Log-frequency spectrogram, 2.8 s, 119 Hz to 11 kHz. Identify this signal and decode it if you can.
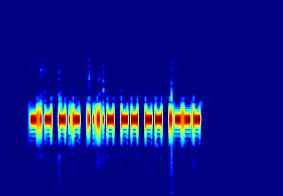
Morse code, heard as a keyed tone, about 46 wpm, 700 Hz. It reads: KK4MMJ
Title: USA Call Signs - 3x Character Spacing - 50wpm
